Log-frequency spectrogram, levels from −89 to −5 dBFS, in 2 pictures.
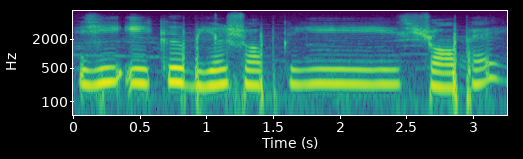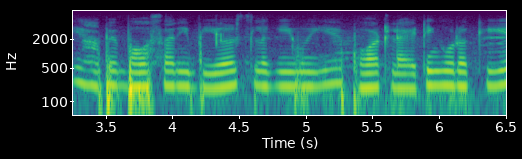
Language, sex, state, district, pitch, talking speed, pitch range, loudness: Hindi, female, Haryana, Charkhi Dadri, 220 Hz, 205 wpm, 210-235 Hz, -18 LUFS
